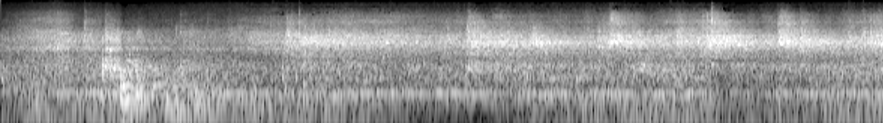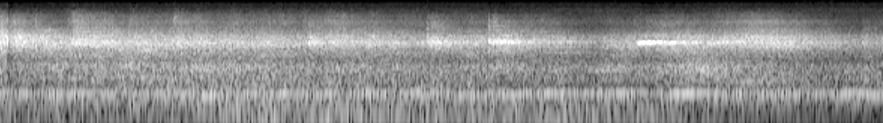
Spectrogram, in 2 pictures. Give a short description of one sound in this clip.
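Skate blades scrape and hiss on ice in a large echoing rink.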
